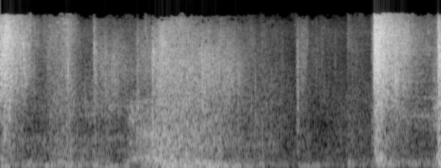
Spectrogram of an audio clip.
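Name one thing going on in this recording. Heavy footsteps of a giant creature thud.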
